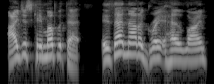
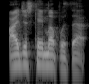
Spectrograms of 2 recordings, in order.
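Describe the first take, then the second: First: Proud, pitched up and louder; bragging about the headline; excited. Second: Said in the usual way. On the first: Real, not acted.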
